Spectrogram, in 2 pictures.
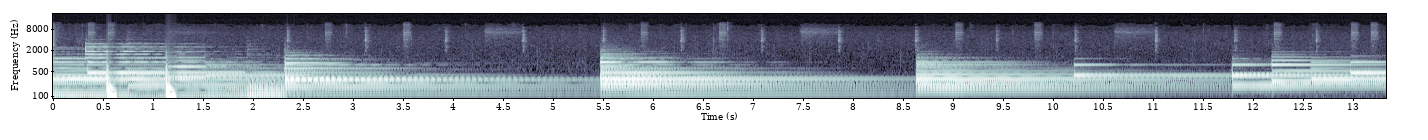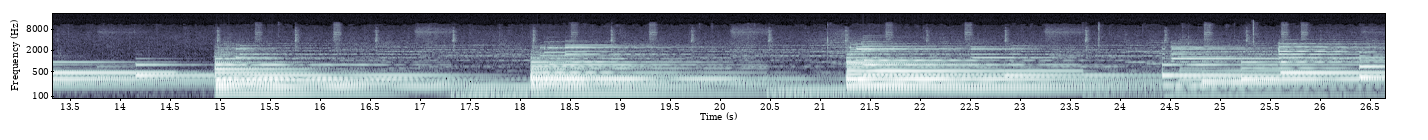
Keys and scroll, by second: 0.8-1.6 typing, 6.5 b, 10.6 a, 13.7 n, 16.9 a, 20.7 a, 26.2 a.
